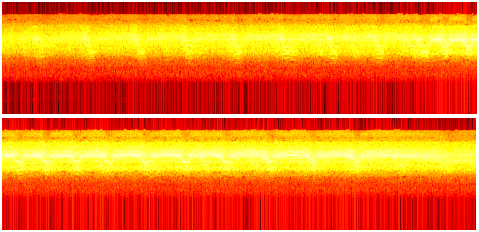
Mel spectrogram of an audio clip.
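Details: Summer cicada song: a loud, high, shimmering buzz made of rapid pulses that swells slightly in volume midway and then holds steady.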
